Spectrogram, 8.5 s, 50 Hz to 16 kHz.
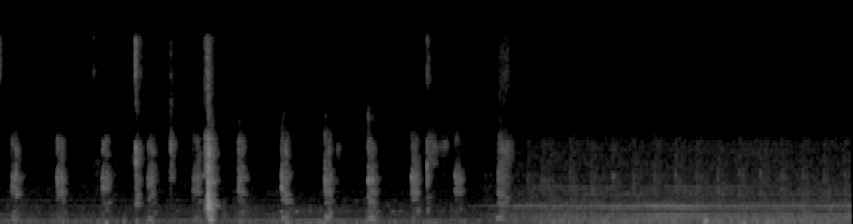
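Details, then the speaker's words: Battery-powered 12 V diesel heater in a container workshop, pump set at H2 (range H1–H6): sharp, evenly spaced ticks from the fuel dosing pump, then steady fan hum; normal operation. "that clicking noise is the pump and right now I've got it set on um hopefully this shows up in the video but I've got it set at H2 and I think it goes from H1 to H6"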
